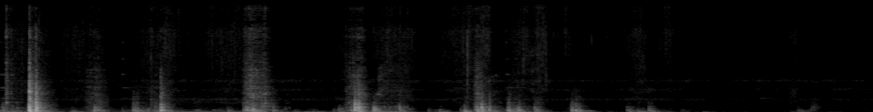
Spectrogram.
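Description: Hands kneading and squeezing a wet ground-meat mixture in a glass bowl: a string of short squishes, roughly one a second, that stops shortly before the end.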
